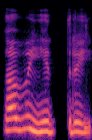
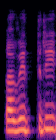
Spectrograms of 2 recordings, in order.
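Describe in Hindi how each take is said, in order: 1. इस शब्द में एक अतिरिक्त 'ya' अक्षर है। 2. इस शब्द में 'ya' अक्षर नहीं है।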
